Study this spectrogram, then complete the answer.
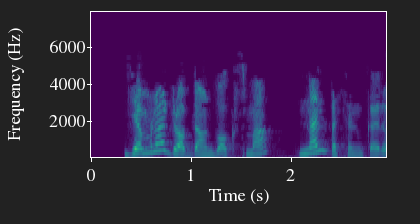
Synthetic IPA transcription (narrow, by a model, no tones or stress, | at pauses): d͡ʒəmɽ̃aɖɾɔːp̚ɖaʊnbɔːksmã | nɐnpəsə̃nd̪̚kəɾ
